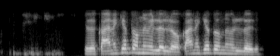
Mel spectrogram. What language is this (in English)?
Malayalam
